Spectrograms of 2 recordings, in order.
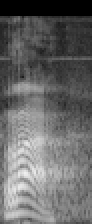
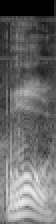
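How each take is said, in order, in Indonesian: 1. Huruf r dibaca tipis, dengan vokal yang terang. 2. Huruf r dibaca tebal, dengan vokal yang dalam. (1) "bukan ra" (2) "Jadi dia tebal"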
